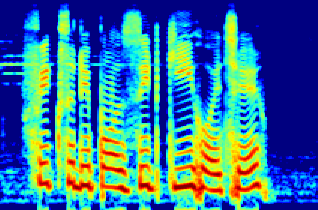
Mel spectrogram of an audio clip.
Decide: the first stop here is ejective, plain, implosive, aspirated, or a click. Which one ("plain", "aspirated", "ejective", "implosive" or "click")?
plain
